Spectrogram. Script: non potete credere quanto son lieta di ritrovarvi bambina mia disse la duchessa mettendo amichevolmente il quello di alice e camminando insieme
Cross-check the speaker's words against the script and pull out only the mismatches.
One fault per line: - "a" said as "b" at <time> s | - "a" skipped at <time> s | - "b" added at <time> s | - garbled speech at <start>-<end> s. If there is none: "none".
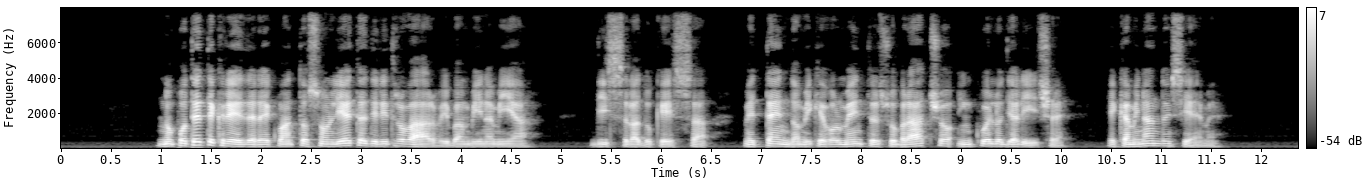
- "suo braccio in" added at 8.2 s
